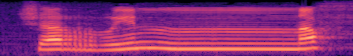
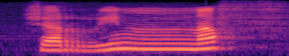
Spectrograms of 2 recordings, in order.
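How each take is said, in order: The two takes are said the same way.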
